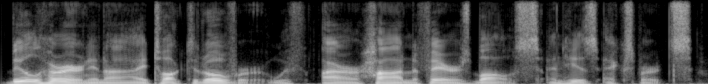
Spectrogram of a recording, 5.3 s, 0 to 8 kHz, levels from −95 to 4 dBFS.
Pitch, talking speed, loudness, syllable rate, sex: 95 Hz, 170 wpm, -20 LUFS, 3.9 syllables/s, male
